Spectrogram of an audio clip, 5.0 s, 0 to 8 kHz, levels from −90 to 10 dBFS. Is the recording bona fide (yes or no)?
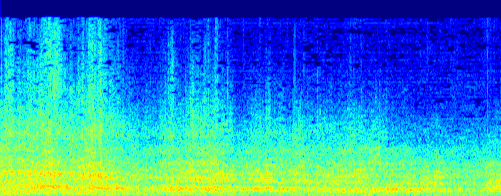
yes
